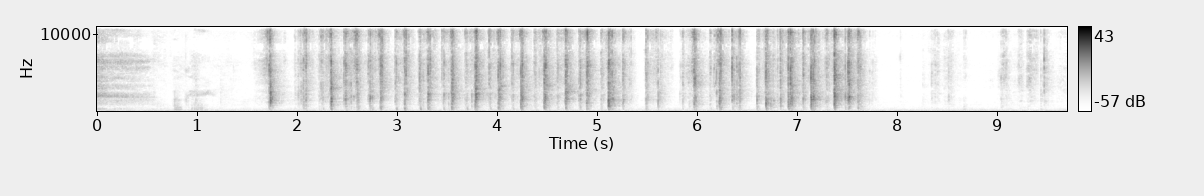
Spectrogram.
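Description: Tarot cards riffled and shuffled by hand in a rapid run of crisp flutters and snaps, close and quiet, pausing briefly before a last few flicks.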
